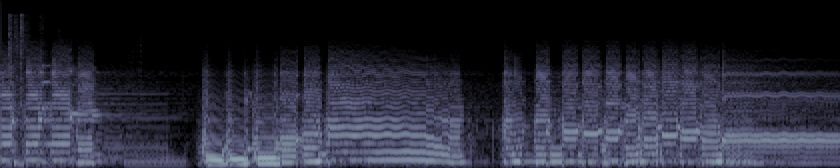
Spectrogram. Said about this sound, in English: I think I'm using distortion there, right? We're using the Quilter amp.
